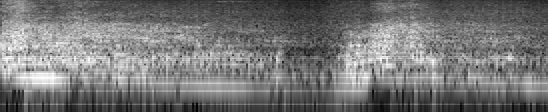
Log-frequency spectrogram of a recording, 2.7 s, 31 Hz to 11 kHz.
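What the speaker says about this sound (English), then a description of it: "Listen to the exhaust." A Dodge Viper GTS Final Edition V10 engine revs up loudly, its exhaust rising and falling in a throaty roar, then blipping again near the end; no one speaks.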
